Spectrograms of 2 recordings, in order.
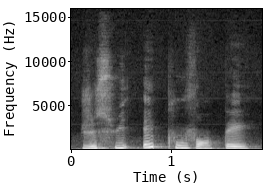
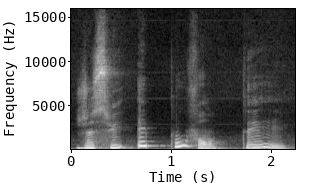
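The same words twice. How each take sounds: First: Said in the usual way. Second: Acted terror. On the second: Shown as a demonstration. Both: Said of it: "La peur".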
